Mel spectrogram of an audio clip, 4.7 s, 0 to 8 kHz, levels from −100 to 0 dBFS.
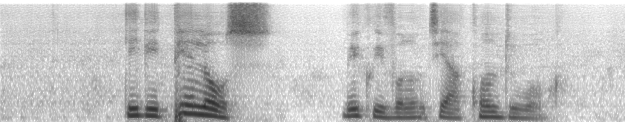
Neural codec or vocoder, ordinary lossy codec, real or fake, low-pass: codec, 16 kHz, 0.7 kbps, FocalCodec; none; fake; 7.2 kHz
